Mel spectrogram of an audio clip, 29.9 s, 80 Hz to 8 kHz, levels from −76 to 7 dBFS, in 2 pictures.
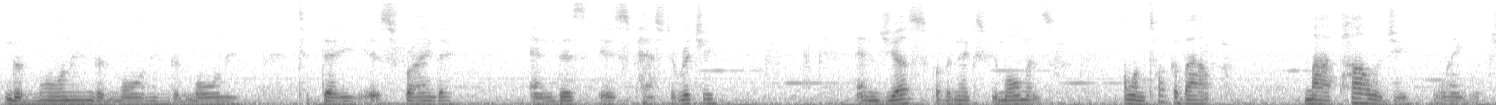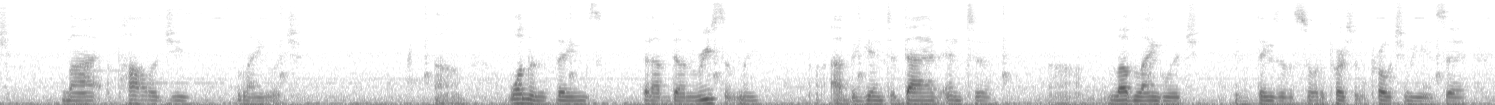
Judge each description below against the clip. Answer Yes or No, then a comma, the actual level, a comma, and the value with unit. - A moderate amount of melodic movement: No, narrow, 2.2 semitones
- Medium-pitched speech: No, low, 105 Hz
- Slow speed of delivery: Yes, slow, 120 wpm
